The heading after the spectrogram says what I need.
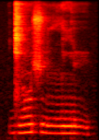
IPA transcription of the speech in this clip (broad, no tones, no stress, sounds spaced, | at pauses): d͡ʑ õ ʃ y lː ĩ ɾ y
